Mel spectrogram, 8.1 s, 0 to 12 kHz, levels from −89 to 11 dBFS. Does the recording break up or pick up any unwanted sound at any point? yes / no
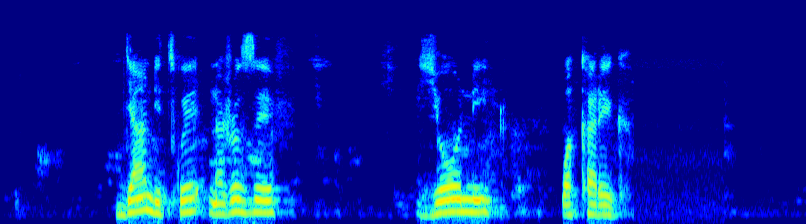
no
